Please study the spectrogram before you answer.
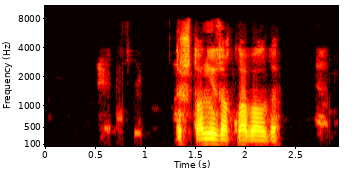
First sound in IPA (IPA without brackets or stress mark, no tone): t̪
